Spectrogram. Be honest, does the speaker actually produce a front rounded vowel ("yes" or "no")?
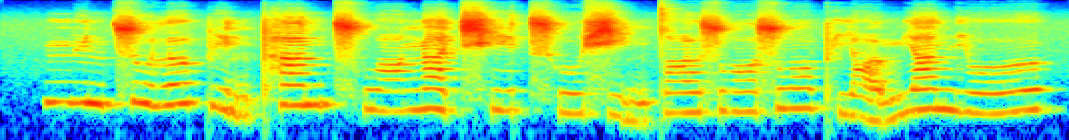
yes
